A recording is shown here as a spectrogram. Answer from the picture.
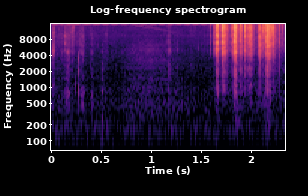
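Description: Serrated plastic craft knife pushed into a painted styrofoam ball, a quick run of crunching, scraping clicks starting about a second and a half in.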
